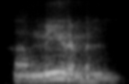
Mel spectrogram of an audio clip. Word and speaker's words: Mirabel: Now, listen how to pronounce the name of the characters. Mirabel is the important character, the hero of the play, a protagonist of the play.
